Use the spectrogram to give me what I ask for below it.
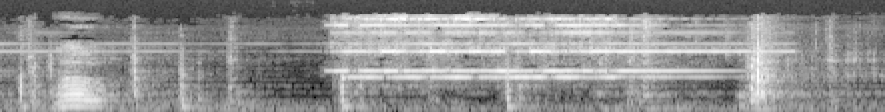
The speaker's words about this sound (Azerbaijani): Telefon, mən götürərəm.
